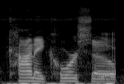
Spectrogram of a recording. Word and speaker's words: Cane Corso: i've got big cane corso's it's pronounced a coney corso all over i am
